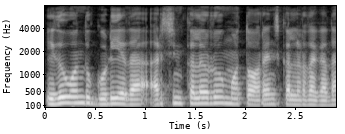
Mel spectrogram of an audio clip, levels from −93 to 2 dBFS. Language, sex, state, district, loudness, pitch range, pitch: Kannada, male, Karnataka, Bidar, -15 LUFS, 140-170 Hz, 150 Hz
